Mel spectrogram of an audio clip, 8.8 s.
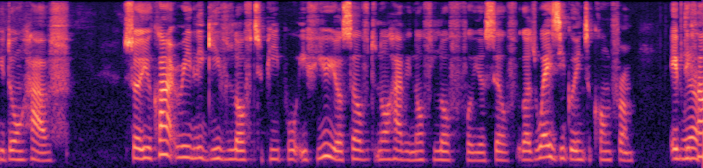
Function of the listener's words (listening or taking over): listening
